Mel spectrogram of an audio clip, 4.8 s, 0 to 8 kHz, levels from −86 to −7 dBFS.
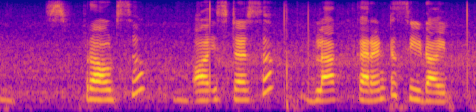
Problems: none marked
